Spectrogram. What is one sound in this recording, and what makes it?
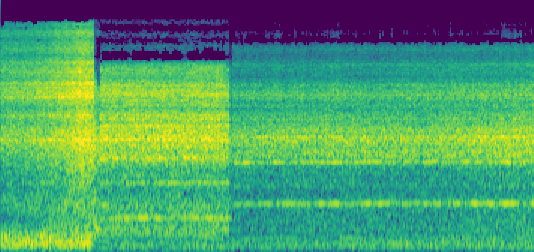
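Jet engines roar steadily with a high whine.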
